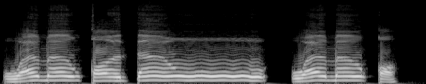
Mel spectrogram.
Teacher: huruf qaf ni bersifat isti'la, tebal Jadi kita kena angkat pangkal lidah kita dalam ni. Pangkal lidah kena pastikan terangkat untuk mendatangkan suara tebal pada qaf ini.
